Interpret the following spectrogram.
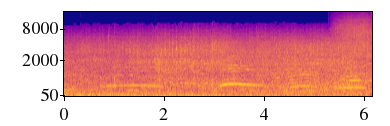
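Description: A rock bouncer buggy rolling over and tumbling down a rocky hill, its engine running loudly the whole time, with spectators letting out several long rising-and-falling shouts.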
